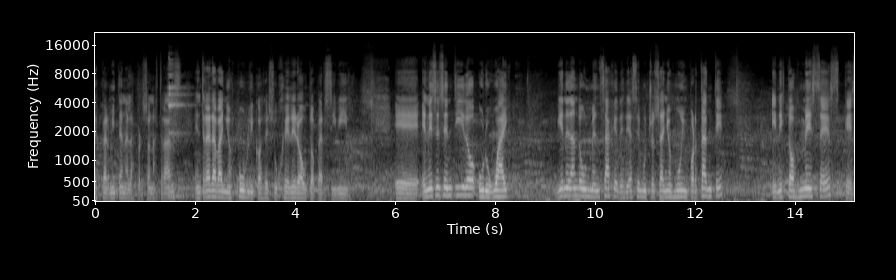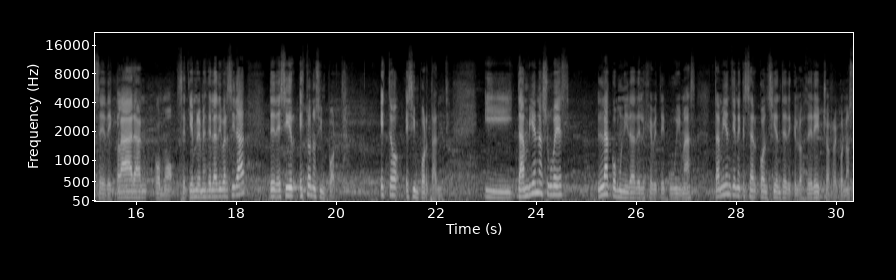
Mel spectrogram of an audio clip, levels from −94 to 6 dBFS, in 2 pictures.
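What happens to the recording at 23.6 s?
Nothing goes wrong at 23.6 s; the audio plays through that moment intact, with no dropout, click or other disturbance.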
